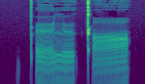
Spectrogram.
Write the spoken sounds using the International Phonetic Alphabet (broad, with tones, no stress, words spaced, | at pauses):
pʼœ˧˩˧lɵ˨˦kʼɑ˨˦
